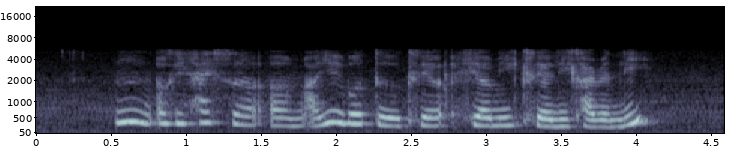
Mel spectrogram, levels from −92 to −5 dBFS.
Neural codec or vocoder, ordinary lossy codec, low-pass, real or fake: none; none; 5.4 kHz; real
